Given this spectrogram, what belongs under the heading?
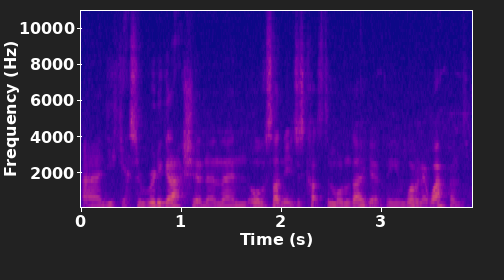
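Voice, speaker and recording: A man's voice: mid-range voice, expressive, very fast, a bit bright. A man with a British accent chatting casually as a podcast guest, blunt and opinionated. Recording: clear background noise.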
